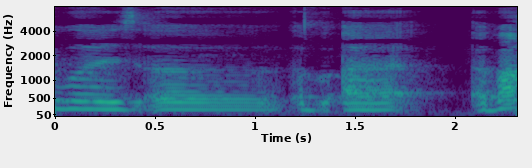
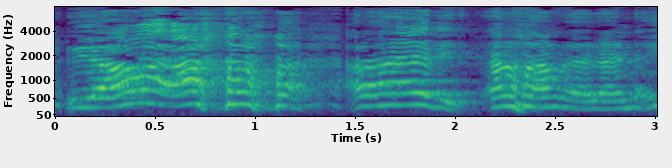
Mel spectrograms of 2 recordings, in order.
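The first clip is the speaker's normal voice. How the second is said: loud, high, helpless laughing; laughing protest, much louder; cracking up; 6 semitones higher, 16 dB louder than usual. Real, not acted. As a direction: laugh hard through the words while backing out. Cracks up, backing out of accent.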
